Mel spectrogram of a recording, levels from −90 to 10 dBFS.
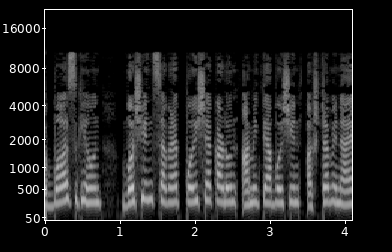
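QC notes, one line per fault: Throughout: Vorbis compression, heavy. There's nothing above 10.5 kHz, and the remaining treble in the speech comes across hissy and grainy, with a rough edge on voiced sounds and softened consonant attacks. That's the codec quantising the upper residue so coarsely that real detail turns into noise of similar energy. The damage points to a low bitrate around 29 kbps, and Vorbis is the likely culprit.
1.84–1.87 s, 2.60–2.62 s, 2.86–2.89 s: pre-echo. The first comes right after "बस घेवन बशीन सगळे" and before "पयशे काडून आमी त्या", the second after "बशीन सगळे पयशे काडून" and before "आमी त्या", and the third just after "सगळे पयशे काडून आमी". Each sharp onset gets a short hiss ahead of it, spreading back 33 ms, 20 ms and 29 ms respectively, so the attacks sound smeared. The block's quantisation noise, sized for the loud attack, leaks into the quiet bit before it.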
